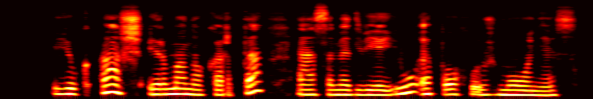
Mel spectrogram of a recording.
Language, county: Lithuanian, Vilnius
